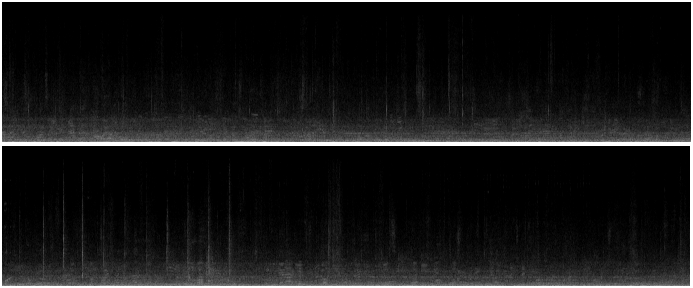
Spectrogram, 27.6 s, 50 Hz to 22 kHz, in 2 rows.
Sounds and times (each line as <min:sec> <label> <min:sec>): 0:00.0 1000s of people in the street 0:27.5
